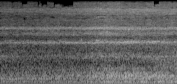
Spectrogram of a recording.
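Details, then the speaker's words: 6.0 Powerstroke diesel idling with a steady sharp hiss from one side only, other side quiet; exhaust leak before turbo and up-pipe replacement. "You come over here. You can hear it hissing. It's all from this side,"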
